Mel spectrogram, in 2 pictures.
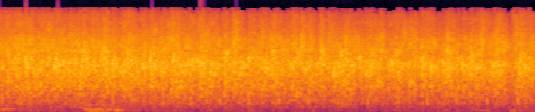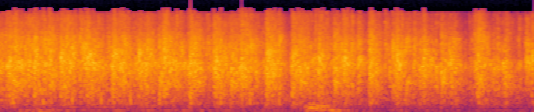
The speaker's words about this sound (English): And give him a big round of applause.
